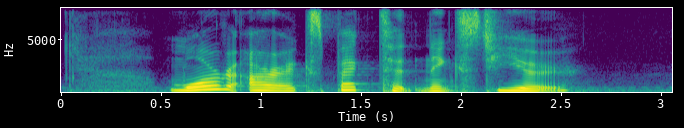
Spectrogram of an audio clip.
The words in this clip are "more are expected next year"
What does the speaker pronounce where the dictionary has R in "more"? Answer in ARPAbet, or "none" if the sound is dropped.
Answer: R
